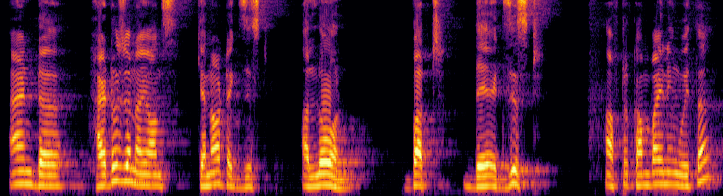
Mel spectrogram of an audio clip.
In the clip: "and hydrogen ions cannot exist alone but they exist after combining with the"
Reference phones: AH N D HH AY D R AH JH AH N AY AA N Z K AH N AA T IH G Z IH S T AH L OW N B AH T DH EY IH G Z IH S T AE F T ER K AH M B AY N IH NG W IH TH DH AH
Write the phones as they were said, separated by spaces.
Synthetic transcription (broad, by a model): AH N D HH AY D R AH JH AH N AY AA N S K AH N AA T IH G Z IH S T AH L OW N B AH T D EY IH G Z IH S T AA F T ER K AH M B AY N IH NG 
